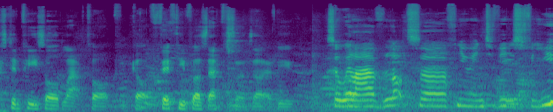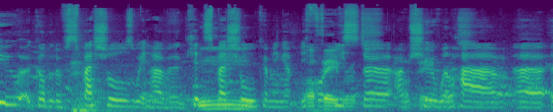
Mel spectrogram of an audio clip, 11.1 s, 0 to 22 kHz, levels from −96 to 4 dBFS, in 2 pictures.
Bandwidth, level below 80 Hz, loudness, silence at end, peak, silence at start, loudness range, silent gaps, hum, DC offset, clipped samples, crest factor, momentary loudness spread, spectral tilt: 19 kHz; -42 dBFS; -22 LUFS; 0 s; -4 dBFS; 0 s; 3 LU; none; none; under 0.1%; under 0.1%; 18 dB; 15 LU; -4.5 dB/octave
